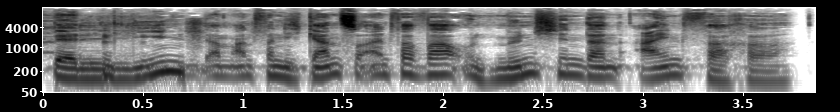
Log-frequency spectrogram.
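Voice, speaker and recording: A man's voice: mid-range voice, moderate pace, gravelly, darkish tone, breathy edge. A man hosting an interview podcast, asking in a thoughtful, hesitant way with fillers. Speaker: podcast host. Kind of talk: casual interview chat.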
